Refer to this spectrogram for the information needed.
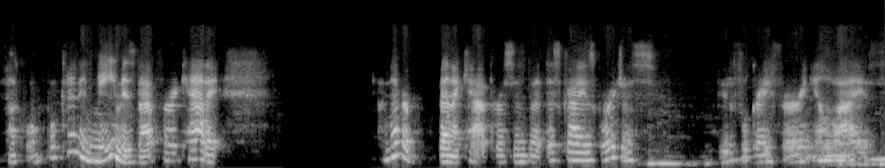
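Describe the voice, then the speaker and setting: An actress plays a housebound injured woman telling her own story with sarcasm and exasperation. Her voice is husky and swings expressively in pitch. The monologue comes through slightly dull, lo-fi sound. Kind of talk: dramatic monologue reading.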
